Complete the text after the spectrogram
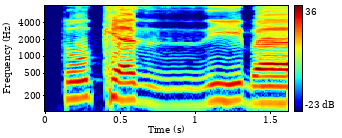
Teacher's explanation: zi tipis zalnya, tu tidak ada desis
